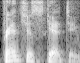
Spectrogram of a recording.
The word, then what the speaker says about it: Franceschetti: So how do we pronounce your last name, Franceschetti. Franceschetti.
